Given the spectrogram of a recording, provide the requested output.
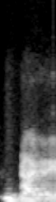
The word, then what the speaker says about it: Santaga: Pronunciation is correct, Santaga? or I was wrong? Santaga is correct.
